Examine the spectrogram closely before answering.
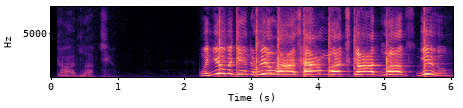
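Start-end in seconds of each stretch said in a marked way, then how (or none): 2.2-6.0 loud, high, slow preacher's cry; preaching at full force. Acted. Pastor crying out to his church, full-force preaching. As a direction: pour it out over the congregation.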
